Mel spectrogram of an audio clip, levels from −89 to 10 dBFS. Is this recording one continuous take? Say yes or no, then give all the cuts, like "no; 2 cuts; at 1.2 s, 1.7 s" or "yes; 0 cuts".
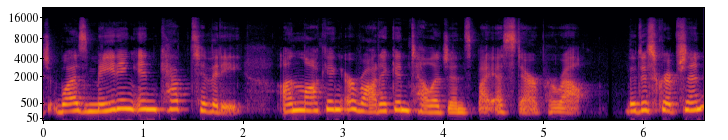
yes; 0 cuts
